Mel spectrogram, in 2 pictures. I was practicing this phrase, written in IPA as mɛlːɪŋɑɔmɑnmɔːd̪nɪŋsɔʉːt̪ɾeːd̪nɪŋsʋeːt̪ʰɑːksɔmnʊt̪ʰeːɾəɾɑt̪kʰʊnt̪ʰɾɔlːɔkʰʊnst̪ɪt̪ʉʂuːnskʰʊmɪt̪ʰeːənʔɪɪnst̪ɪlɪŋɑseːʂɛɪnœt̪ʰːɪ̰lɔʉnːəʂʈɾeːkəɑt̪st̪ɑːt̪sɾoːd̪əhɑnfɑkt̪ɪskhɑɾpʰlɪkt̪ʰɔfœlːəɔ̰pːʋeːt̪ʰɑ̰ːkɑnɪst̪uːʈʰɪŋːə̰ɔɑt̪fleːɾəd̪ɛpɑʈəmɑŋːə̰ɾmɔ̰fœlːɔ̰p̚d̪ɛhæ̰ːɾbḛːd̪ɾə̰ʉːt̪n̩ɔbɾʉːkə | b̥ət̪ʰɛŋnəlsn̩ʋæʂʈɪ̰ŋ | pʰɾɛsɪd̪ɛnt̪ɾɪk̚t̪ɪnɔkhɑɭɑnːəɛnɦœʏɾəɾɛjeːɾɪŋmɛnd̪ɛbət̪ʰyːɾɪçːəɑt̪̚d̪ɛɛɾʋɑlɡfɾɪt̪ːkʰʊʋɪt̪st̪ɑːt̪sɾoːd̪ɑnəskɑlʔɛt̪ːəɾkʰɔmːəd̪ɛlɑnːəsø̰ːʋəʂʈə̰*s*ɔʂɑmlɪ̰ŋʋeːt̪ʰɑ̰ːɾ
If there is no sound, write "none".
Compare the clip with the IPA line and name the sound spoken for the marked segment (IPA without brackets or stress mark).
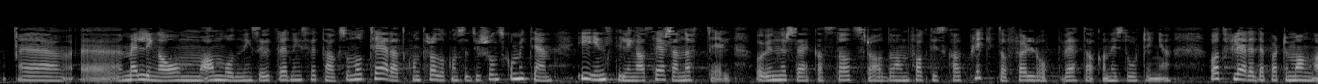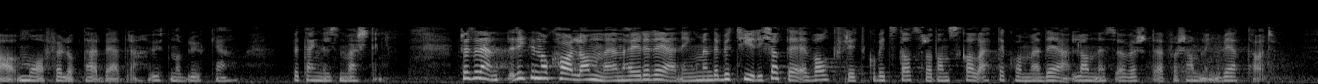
f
